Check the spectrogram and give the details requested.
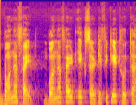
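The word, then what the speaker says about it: bona fide: Next देखते हैं बोनाफाइड। ये जो वर्ड है FIDE फाइड, इसे फिडे पढ़ते हैं ऐसे, लेकिन ये जब इस स्पेलिंग के साथ जुड़ा हुआ है तो यहाँ पे फाइड पढ़ेंगे, बोनाफाइड।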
